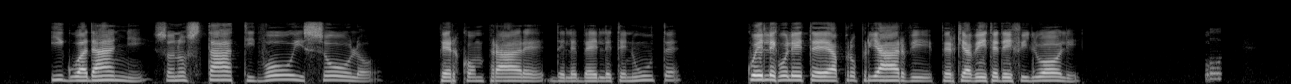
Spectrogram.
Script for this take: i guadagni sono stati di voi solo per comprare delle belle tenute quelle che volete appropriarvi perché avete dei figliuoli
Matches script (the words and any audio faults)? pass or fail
fail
